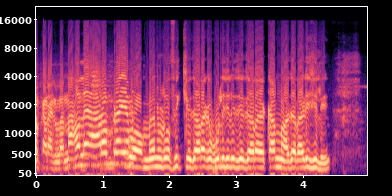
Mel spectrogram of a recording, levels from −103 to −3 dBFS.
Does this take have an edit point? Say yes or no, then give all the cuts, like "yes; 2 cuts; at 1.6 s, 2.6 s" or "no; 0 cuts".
yes; 1 cut; at 1.4 s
